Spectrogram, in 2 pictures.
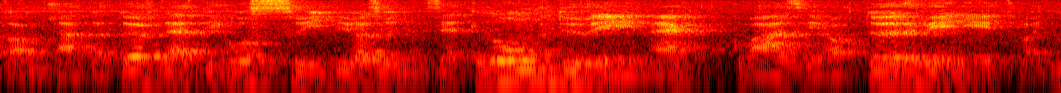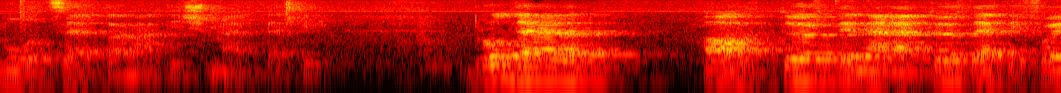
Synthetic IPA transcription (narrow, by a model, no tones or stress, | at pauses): t̪ɒ̰mt̪ɛɦat̪ɒt̪ø̞rt̪eːnɛt̪iɦo̞sːuːid̪øːɒzuɟnɛɡzɛt̪lo̞ŋɡd̪yɾeːnɛkːvaːziɒt̪ø̞rveːɲeːt̪ʋɒɟmoːt̪sɛrt̪ɒma̰ːt̪iʃmɛ̰rt̪ɛ̰t̪i | bro̞d̪ɛl | ɒt̪ø̞rt̪eːnɛlɛmt̪ø̞rt̪eːnɛt̪ifo̞j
